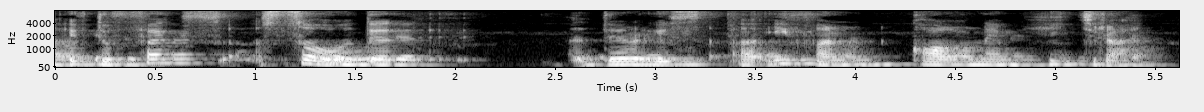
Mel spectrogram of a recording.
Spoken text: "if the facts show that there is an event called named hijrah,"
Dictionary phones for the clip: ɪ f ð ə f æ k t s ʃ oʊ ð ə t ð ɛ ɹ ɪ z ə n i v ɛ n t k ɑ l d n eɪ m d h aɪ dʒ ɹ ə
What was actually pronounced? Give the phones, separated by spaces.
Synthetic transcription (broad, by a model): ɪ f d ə f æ k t s s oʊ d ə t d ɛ ɹ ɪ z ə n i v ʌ n k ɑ l n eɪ m h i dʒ ɹ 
